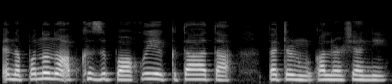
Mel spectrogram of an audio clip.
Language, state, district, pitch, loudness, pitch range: Sumi, Nagaland, Kohima, 230 Hz, -15 LUFS, 215-245 Hz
